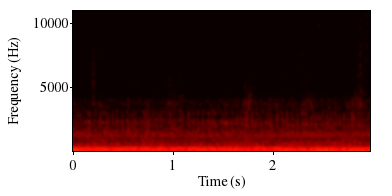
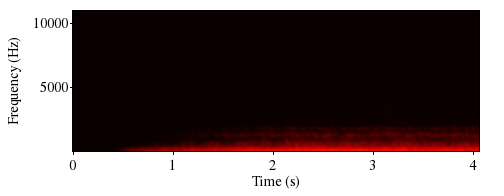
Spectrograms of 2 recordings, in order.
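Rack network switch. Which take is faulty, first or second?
second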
